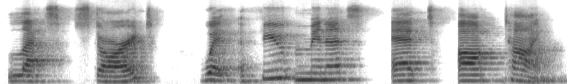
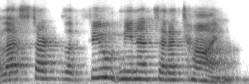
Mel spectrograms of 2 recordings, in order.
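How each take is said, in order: First: The sentence is spoken at a normal pace. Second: The sentence is spoken quickly.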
